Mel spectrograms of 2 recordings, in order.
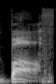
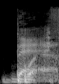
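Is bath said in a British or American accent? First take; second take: British; American. First: The vowel is long and broad, British style. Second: The vowel is short and flat, American style. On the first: The speaker calls it right. "use the Queen's English" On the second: The speaker calls it wrong. "not bath"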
